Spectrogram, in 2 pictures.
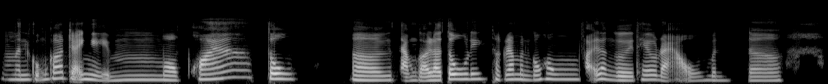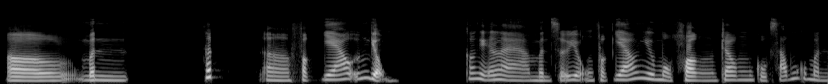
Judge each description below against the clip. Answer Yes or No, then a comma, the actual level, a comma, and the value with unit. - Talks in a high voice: Yes, high, 205 Hz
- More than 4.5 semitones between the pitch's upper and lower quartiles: No, average, 4.0 semitones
